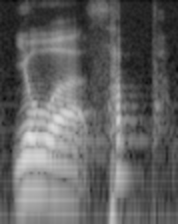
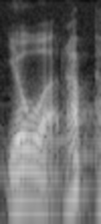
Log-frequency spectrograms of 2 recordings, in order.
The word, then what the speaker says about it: 여호와 라파: 여러분, 코로나 사태가 아무리 위중해도 고치실 수 있는 하나님, 치료하는 하나님, 여호와 사파, 여호와 라파, 발음은 두 가지로 합니다. 다 틀린 것은 아닙니다. 원래 발음 여호와 라파 해야 되겠죠.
